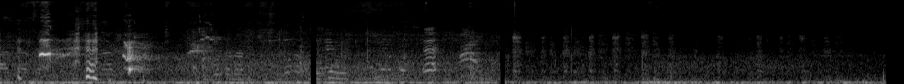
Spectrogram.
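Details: Dog reacting after seeing a squirrel: a few short, high whines in the first second and a half, then steady panting and rustling, while a person speaks excitedly nearby.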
